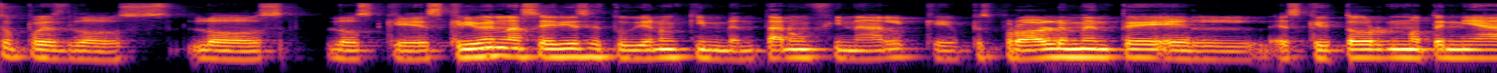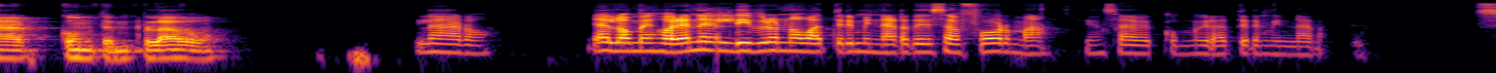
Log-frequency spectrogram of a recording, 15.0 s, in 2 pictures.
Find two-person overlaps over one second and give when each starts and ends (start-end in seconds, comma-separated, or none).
none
